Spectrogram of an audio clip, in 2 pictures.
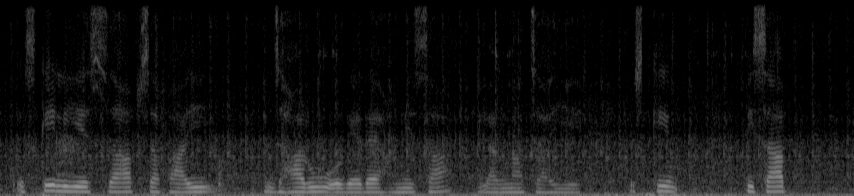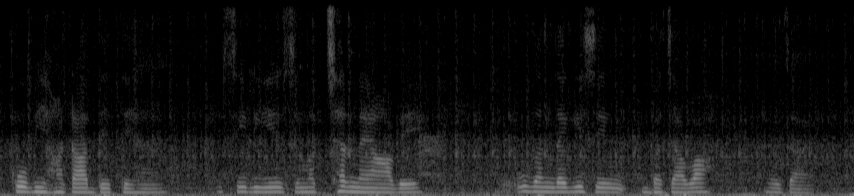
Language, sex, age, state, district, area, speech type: Urdu, female, 45-60, Bihar, Darbhanga, rural, spontaneous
